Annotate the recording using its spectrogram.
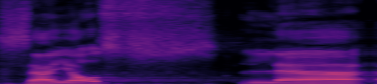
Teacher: سیصلا میں سین کو باریک پڑھیں گے مگر سیٹی کی آواز میں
